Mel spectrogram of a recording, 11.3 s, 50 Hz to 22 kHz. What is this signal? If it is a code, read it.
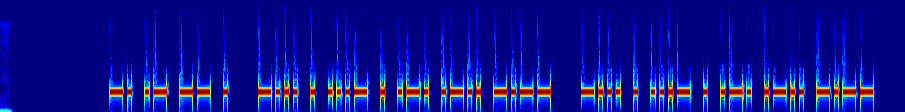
Morse code, heard as a keyed tone, about 22 wpm, 700 Hz. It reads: NAME BEVERLY BEVERLY
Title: Practice QSO - Exchange 1 - Beginning - 22wpm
